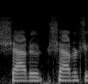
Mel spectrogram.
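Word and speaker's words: Scadutree: I learned like yesterday it's pronounced shadow tree. It's pronounced shadow. Yeah. That's like the old world way of saying shadow. But I'm not changing. I'm not changing my ways. Skidoo tree or bust.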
